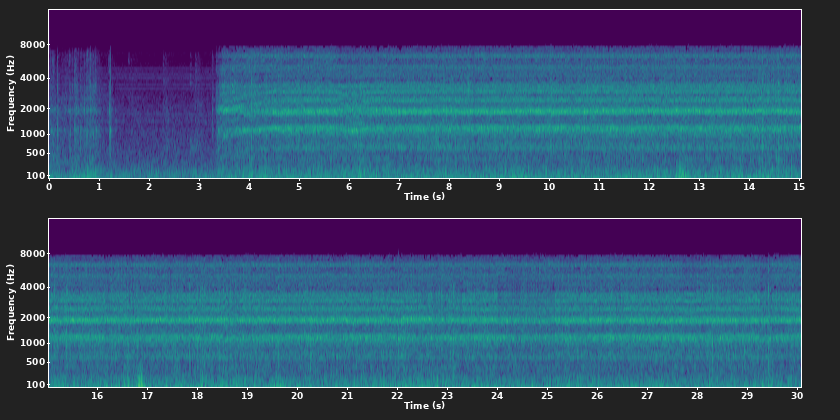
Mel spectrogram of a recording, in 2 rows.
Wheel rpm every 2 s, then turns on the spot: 20, 30, 160, 160, 160, 160, 160, 160, 160, 160, 160, 160, 160, 160, 160.
0-2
